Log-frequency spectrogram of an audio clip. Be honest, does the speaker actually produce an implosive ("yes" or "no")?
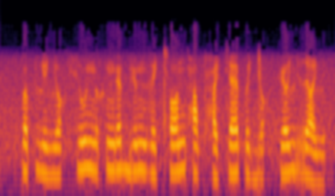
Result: no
